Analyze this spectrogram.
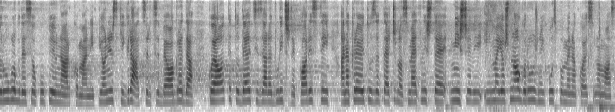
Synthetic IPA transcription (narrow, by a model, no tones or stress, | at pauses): ɾuːɡlˠoɡd̪e̞seo̞kuːpʎajunaɾko̞manipio̞niɾskiɡɾaːd̪sr̩t̪sebe̞o̞ɡɾad̪ako̞jeo̞t̪et̪od̪et̪sizaɾad̪lit͡ʂneko̞ɾist̪i | anakɾajujet̪uːzat̪et͡ʃenosmet̪liʃt̪e̞miʃeʋiʔimajo̞ʃmno̞ɡoɾuːʒnixuspo̞me̞nakojesunamost̪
